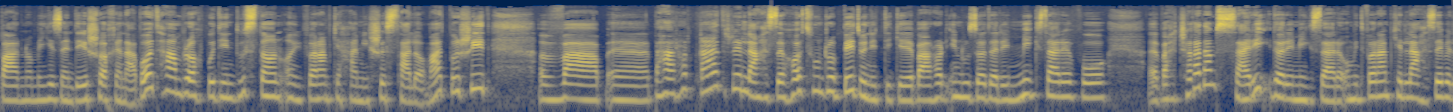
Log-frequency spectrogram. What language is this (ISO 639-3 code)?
fas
